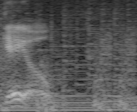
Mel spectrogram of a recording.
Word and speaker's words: GEO: game retailers in Japan as a place called Gail it spelled geo but they pronounce it Gail from whatever reason and Jo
